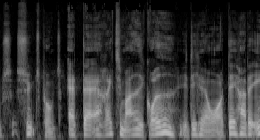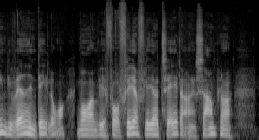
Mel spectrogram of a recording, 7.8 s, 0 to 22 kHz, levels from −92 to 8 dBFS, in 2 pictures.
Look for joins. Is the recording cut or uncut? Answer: cut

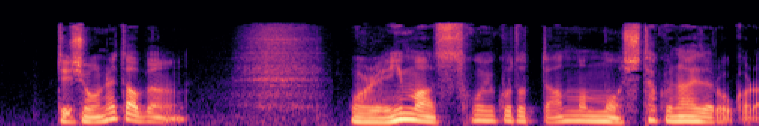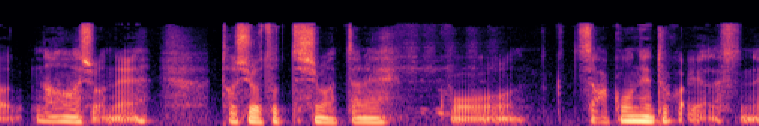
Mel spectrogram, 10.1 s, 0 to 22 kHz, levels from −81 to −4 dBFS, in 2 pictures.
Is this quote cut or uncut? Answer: cut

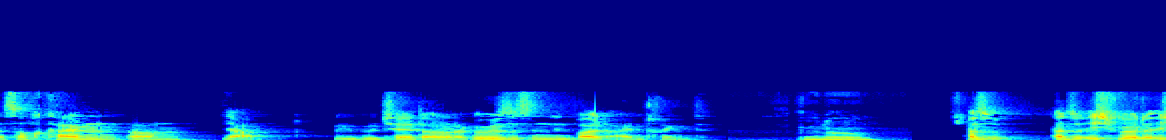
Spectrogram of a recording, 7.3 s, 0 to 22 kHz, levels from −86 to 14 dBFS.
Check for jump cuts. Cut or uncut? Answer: cut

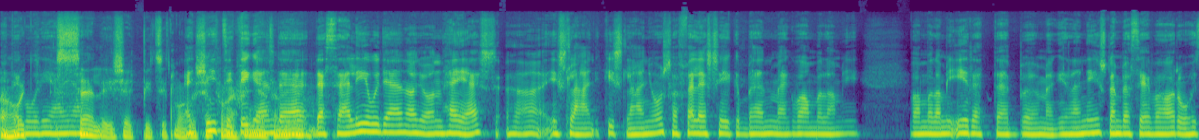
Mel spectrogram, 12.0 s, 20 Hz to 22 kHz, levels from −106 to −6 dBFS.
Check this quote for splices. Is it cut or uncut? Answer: uncut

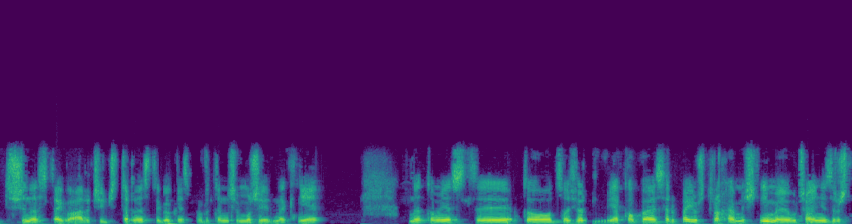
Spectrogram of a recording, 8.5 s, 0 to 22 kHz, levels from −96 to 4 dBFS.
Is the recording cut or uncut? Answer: cut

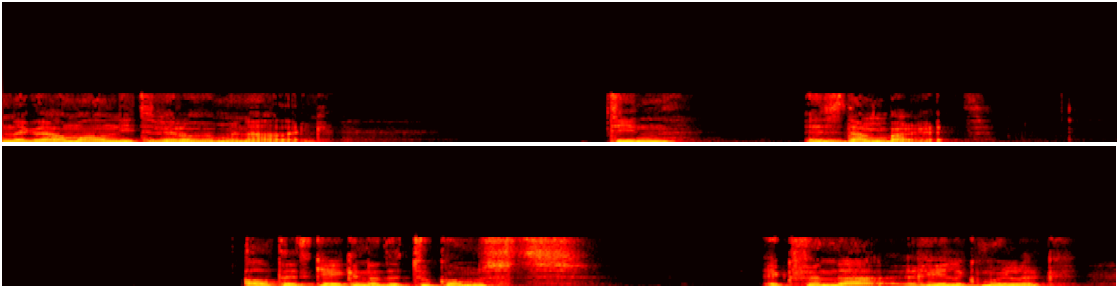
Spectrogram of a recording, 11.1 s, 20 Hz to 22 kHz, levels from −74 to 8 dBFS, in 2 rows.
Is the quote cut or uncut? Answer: uncut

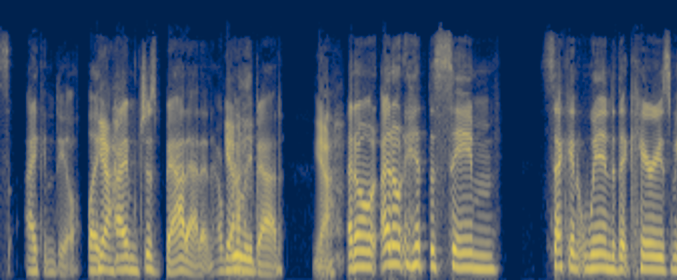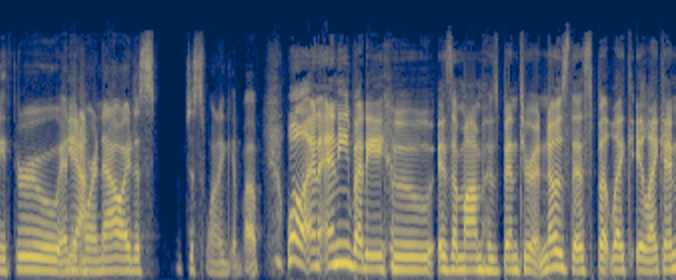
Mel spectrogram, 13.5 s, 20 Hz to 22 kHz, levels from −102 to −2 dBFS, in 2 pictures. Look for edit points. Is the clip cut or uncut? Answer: uncut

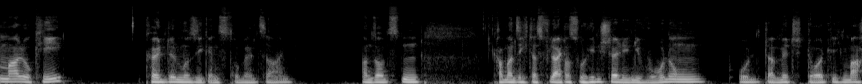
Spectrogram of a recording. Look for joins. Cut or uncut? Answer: cut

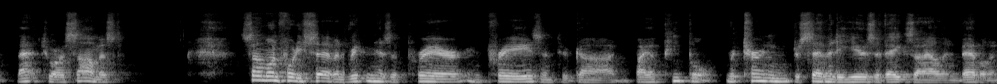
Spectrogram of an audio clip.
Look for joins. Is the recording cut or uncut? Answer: cut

